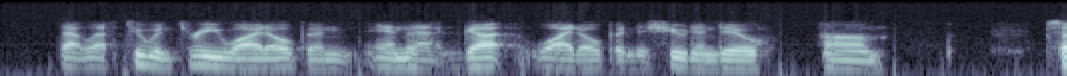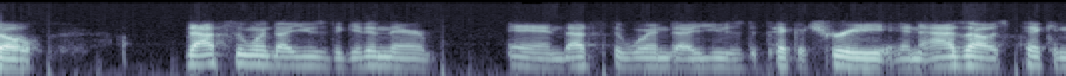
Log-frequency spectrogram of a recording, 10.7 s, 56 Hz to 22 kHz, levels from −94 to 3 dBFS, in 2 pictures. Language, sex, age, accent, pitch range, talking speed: English, male, 20-39, American, 110-130 Hz, 235 wpm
